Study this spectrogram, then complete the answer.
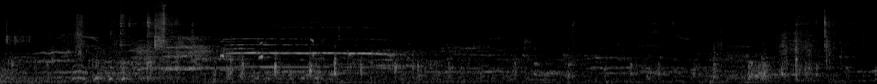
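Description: Free-range country hens cluck and squawk close by at an opened coop, with a rooster crowing partway through and faint background sounds of a farmyard.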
